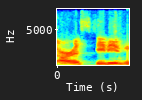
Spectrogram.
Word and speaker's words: Aristides: Aristides. Is that your, no, it's not bad. – Okay. – Yeah. I'm pretty sure it's Aristides. It's like the Greek god.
